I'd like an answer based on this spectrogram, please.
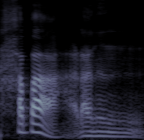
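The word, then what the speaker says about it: חַוָּה: 원래 하와의 발음은 하바라는 발음을 가지고 있죠.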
